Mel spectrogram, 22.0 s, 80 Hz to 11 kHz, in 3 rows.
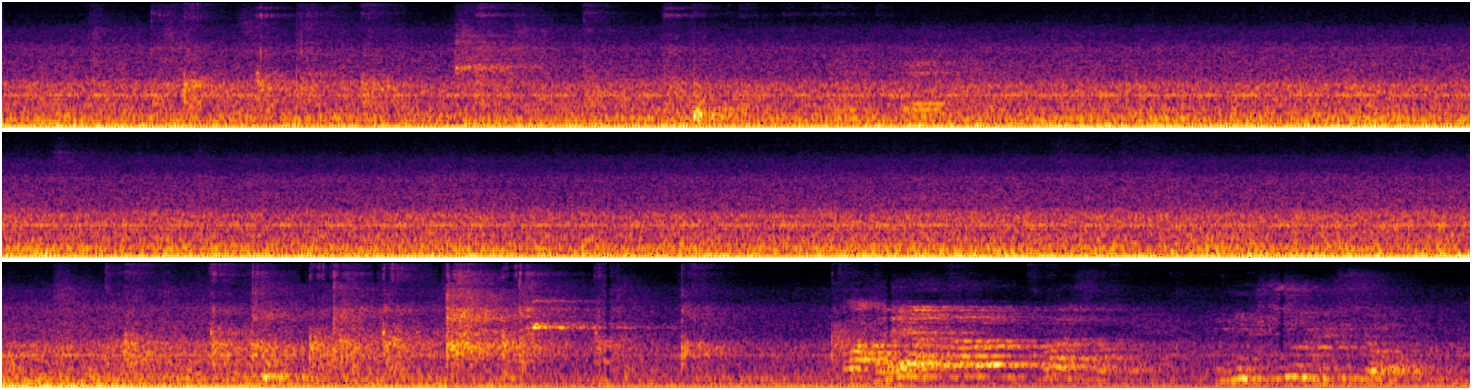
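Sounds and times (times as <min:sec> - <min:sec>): table tennis ball strikes: 0:00.7 - 0:03.9, 0:15.2 - 0:19.1.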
